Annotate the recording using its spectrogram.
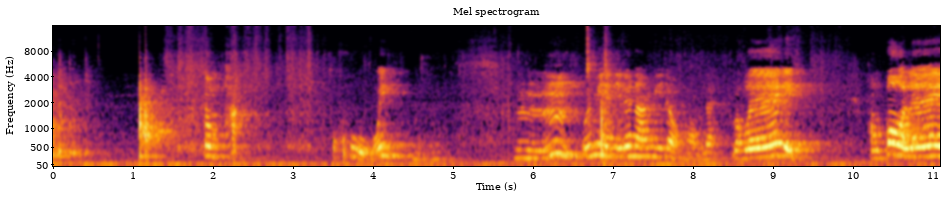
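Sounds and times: plastic bag crinkling: 0:01.4 - 0:04.1.

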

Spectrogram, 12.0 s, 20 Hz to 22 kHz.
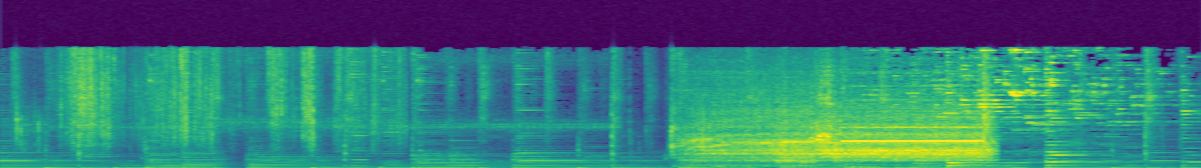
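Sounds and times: blender running: 0:06.7 - 0:10.0.

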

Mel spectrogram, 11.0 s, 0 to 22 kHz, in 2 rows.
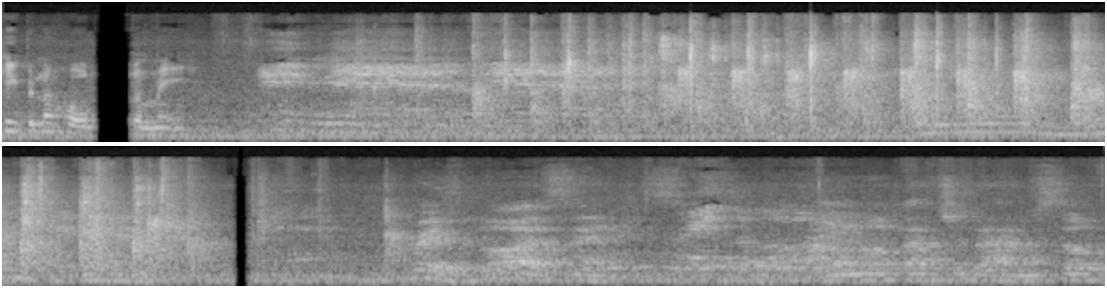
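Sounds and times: quick hand clapping: 0:02.4 - 0:06.7.

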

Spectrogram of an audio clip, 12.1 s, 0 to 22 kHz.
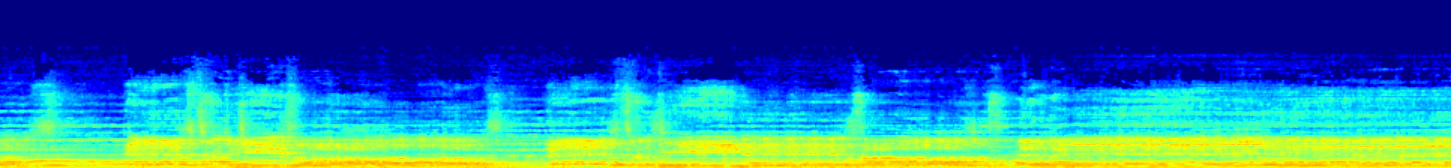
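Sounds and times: man and woman singing a hymn: 0:00.0 - 0:12.0.

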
